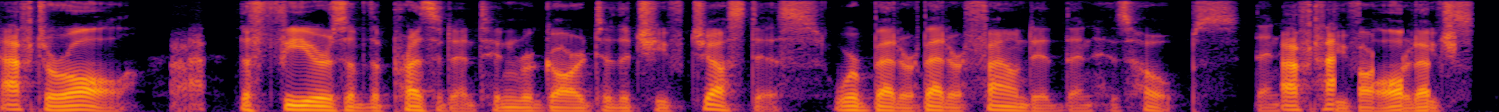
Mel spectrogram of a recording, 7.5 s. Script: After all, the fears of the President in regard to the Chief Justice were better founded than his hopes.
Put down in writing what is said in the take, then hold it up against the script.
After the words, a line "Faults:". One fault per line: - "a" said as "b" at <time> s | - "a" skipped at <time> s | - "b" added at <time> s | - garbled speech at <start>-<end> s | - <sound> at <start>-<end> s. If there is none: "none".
After all, the fears of the President in regard to the Chief Justice were better better founded than his hopes. [garbled]
Faults:
- laugh at 0.9-1.0 s
- "better" added at 4.6 s
- garbled speech at 6.3-7.4 s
